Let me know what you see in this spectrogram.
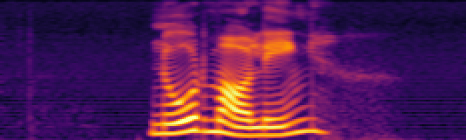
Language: Swedish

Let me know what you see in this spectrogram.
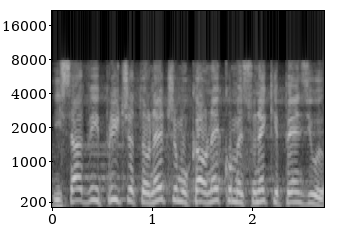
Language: Serbian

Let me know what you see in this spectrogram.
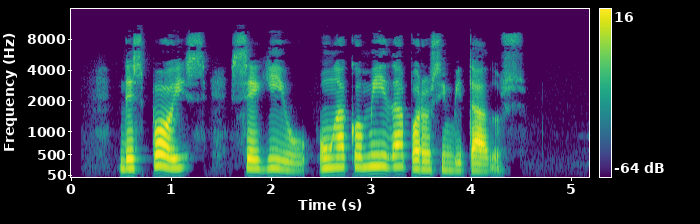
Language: Galician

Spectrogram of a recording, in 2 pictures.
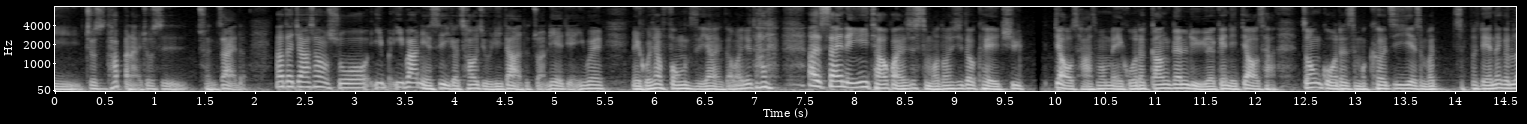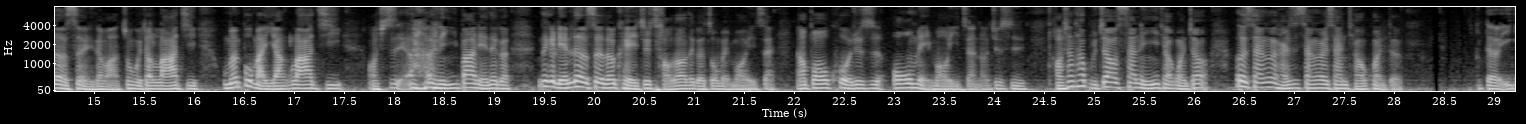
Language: Chinese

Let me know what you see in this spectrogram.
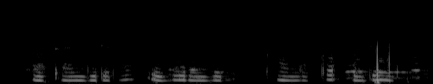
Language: Kinyarwanda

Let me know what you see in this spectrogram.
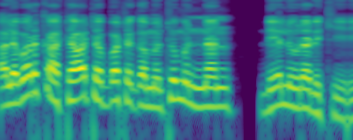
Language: Hausa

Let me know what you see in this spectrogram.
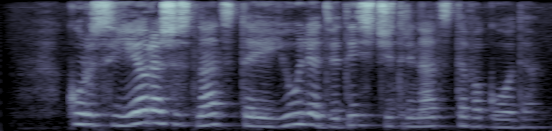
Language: Russian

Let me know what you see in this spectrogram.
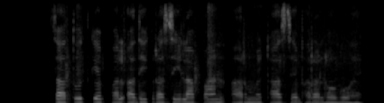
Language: Magahi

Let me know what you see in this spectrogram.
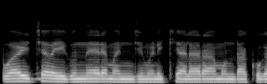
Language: Malayalam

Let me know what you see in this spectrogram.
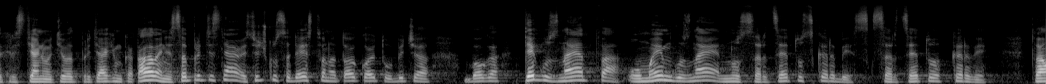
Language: Bulgarian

